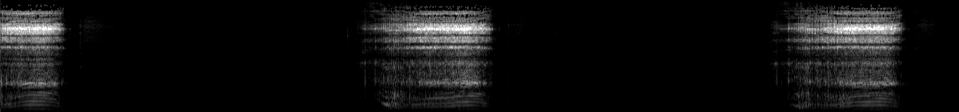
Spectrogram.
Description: This is a big reason why I can't get to sleep at night!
